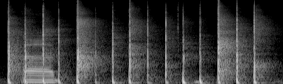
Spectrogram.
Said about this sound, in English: Hey. So, hand claps. It's fun. Yeah.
